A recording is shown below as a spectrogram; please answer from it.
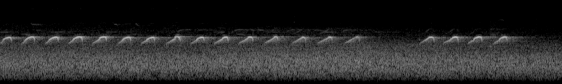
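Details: Eurasian nuthatch of the Hokkaido subspecies giving a clear fi-fi-fi call: a fast series of pure, upslurred whistles, about two per second, a short break, then three more, over a steady background hiss.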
